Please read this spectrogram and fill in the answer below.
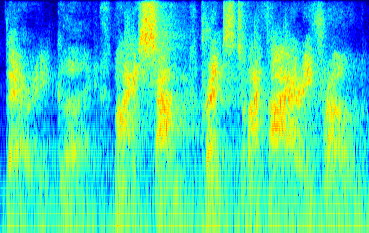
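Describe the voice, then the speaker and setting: A man's voice: lowish voice, big pitch swings, slow pace, a crowd in the background, exaggerated voice. An actor playing an imprisoned demon lord, a fiery, gloating father figure in a video game, grandiose and savoring each word. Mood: hungry, urging. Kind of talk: dramatic video game acting. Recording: echoing voice in noisy ambience.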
